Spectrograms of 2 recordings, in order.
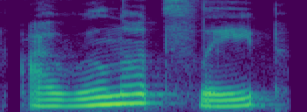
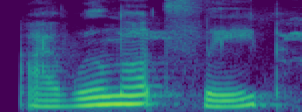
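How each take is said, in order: Both takes have the same delivery.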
